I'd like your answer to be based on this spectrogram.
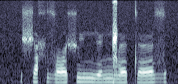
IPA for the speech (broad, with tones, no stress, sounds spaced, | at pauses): ʃ ə˧ x zˤ ø˩˧ ʃ y˧ ɲ ø˩˧ ŋ͡ǁ œ˩ t œ˩˧ z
